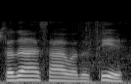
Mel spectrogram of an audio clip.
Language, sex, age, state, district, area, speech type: Sanskrit, male, 18-30, Karnataka, Tumkur, urban, spontaneous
